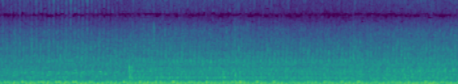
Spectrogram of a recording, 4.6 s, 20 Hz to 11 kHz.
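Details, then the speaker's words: 2017 Suzuki DF115 four-stroke outboard, overdue for service, previously missing, on flush water right after new spark plugs: steady even low idle, no misses or knocks, sounds better and healthy. "Started. See if she sounds any different. Fire up sound a little bit better."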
